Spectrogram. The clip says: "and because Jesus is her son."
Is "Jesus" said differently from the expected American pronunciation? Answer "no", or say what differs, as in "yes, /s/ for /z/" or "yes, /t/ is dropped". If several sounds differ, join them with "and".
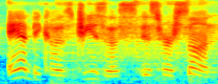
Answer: no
